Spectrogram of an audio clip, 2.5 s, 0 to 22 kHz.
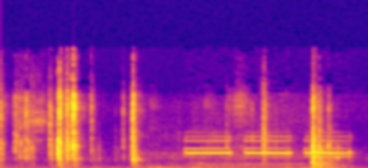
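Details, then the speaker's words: Ford AU Falcon with newly installed Walbro 255 in-tank fuel pump, key-on prime: steady high whine for about a second then stops cleanly; normal fuel pump prime. "fuck, that sounded fast. Lovely. Beautiful. New fuel pump humming away."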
